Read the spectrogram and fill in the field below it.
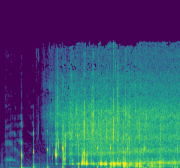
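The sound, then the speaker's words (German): A few splashy drips lead into a steady pour of a drink into a glass, the bubbling, gurgling stream growing fuller and slightly rising in pitch as the glass fills; no voices. “Da wird ein Getränk eingegossen.”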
